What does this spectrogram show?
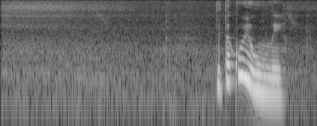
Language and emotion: Russian, neutral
